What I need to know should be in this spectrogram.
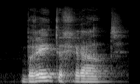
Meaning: latitude (degree of latitude)
- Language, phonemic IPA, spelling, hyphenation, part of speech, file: Dutch, /ˈbreː.təˌɣraːt/, breedtegraad, breed‧te‧graad, noun, Nl-breedtegraad.ogg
